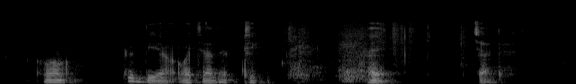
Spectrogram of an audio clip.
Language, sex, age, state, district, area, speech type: Hindi, male, 45-60, Uttar Pradesh, Chandauli, rural, spontaneous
